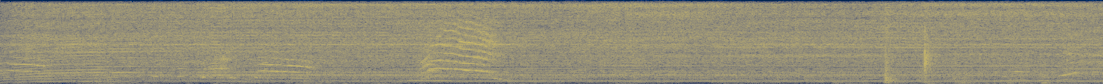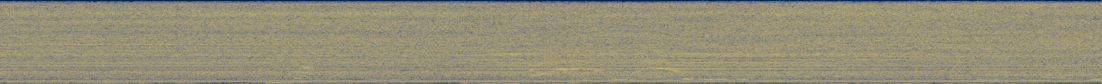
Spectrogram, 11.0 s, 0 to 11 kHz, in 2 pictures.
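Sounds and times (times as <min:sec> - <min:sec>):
hair dryer blowing: 0:00.0 - 0:11.0.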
